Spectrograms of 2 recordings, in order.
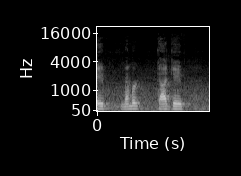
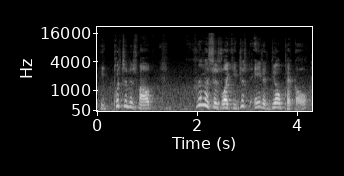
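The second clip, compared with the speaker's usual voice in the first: ordinary talk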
